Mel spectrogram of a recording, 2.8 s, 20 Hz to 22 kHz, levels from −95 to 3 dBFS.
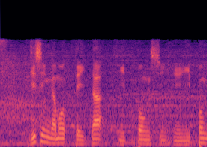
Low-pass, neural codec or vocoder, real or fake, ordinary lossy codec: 7.2 kHz; none; real; none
